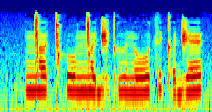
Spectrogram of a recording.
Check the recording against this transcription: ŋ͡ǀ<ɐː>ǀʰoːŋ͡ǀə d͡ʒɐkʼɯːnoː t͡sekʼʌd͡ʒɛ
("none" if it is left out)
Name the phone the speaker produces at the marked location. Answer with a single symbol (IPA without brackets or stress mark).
ɐː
